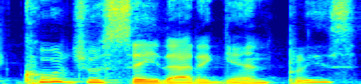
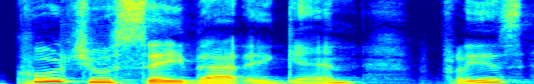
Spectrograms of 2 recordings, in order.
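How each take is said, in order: First: Said in the usual way. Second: Slow, spaced-out model question; slow repeat. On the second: Shown as a demonstration. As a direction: repeat it slowly for learners, rising on please. Slower repeat for learners.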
